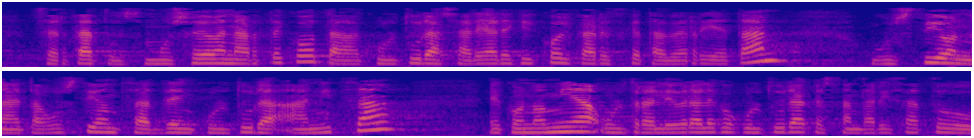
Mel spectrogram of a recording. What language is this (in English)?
Basque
